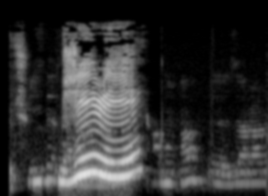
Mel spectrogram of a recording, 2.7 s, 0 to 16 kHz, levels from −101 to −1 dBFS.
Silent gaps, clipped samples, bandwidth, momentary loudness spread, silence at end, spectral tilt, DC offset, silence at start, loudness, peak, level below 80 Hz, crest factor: none; under 0.1%; 11 kHz; 23 LU; 1.25 s; -3.5 dB/octave; under 0.1%; 0.2 s; -18 LUFS; -4 dBFS; -78 dBFS; 18 dB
